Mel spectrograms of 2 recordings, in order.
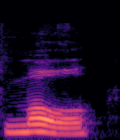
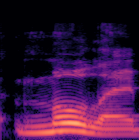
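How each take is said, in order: First: Mole said as one syllable, MOHL; one-syllable name. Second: Mole said as MOH-lay; two-syllable name. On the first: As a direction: say Mole with a silent final e. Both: Shown as a demonstration. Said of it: "let me know if I'm saying it right".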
